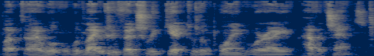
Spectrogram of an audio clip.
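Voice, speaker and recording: A man with a Greek accent hosting a podcast, talking casually with many halting restarts. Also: low voice, monotone, roomy sound, far from the mic, slight background noise. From Greece. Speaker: podcast host. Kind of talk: casual interview chat.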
